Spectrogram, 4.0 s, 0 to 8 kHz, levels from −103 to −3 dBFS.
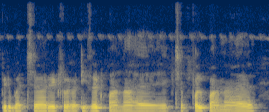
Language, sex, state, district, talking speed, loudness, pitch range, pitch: Hindi, male, Jharkhand, Ranchi, 175 wpm, -19 LUFS, 100-110 Hz, 105 Hz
